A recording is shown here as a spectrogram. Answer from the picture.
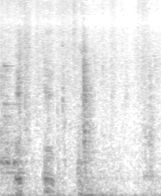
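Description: Piglets grunting: a few short grunts in quick succession.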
